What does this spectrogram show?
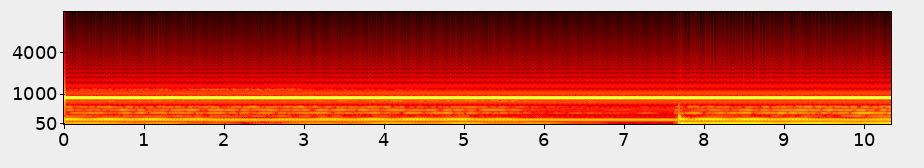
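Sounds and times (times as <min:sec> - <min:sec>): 
Tibetan bowls ringing: 0:00.0 - 0:10.3
pulsing low hum: 0:07.7 - 0:10.3.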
